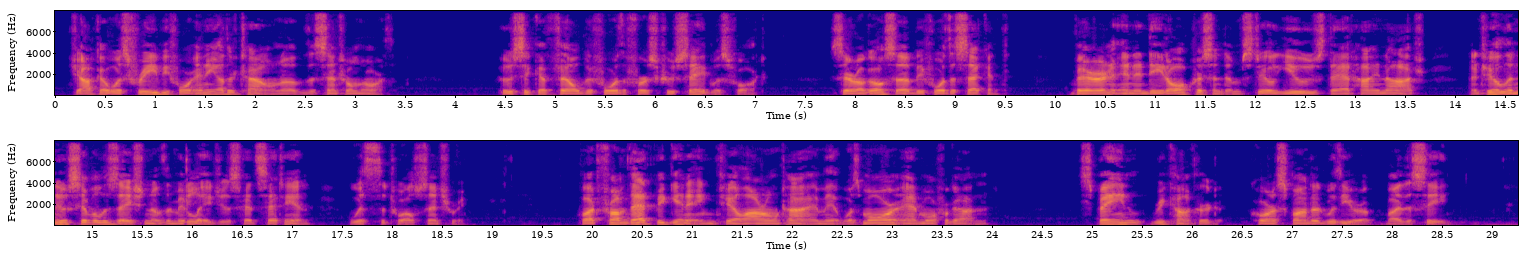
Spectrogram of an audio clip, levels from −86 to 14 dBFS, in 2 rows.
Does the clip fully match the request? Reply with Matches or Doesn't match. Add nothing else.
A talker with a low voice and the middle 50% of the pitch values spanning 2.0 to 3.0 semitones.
Doesn't match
